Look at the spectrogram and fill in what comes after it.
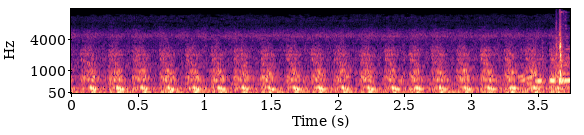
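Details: Camper-van diesel on a Greek expressway, engine hot at 36°C ambient, cranks with a steady starter churn at about two and a half turns per second and even compression pulses but never catches. Fuel priming fails with too much diesel stuck; cause unconfirmed.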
